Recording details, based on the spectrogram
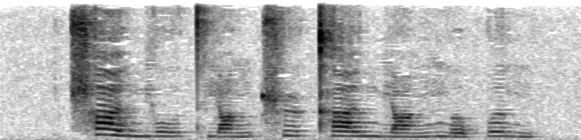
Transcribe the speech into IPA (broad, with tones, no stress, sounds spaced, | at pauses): ʈ͡ʂʰ a˥˨ ɪ̯ m j o˨˦ ʊ̯ t̪ʰ j ɑ˨˦ ŋ ʈ͡ʂʰ ɻ̩˦ kʰ a˦ ɪ̯ m j ɑ˨˦ ŋ n̪ ɤ̰˨˩ p ə˥˨ n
